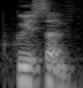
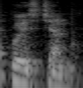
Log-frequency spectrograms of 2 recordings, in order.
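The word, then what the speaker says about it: question: तो क्या हो जाता क्वेशन क्या होता क्वेश्चन लेकिन इसका सही प्रोनंसिएशन होता है क्वेश्चन क्या होता है क्वेश्चन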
